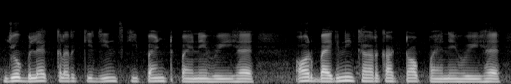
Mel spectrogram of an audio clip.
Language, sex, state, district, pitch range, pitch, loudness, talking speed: Hindi, male, Uttar Pradesh, Lalitpur, 135-150 Hz, 145 Hz, -18 LUFS, 200 wpm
